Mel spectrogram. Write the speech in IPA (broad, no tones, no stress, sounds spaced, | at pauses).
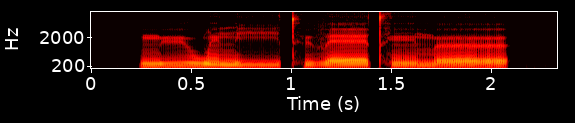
m yː w ẽ n iː t̪ʰ y β ɛː t̪ʰ ẽː m œː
